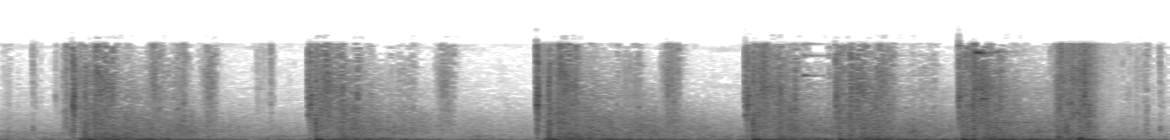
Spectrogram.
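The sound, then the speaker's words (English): Gunfire in a video game: about five sustained bursts of rapid, loud, rattling shots, each lasting over a second, separated by brief quieter gaps. “I'm getting crossfire from the south to our right.”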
